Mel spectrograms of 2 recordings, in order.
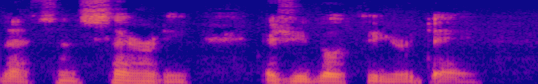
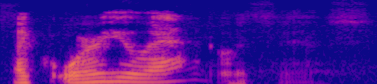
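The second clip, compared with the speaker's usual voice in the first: higher, softer pressing question; 6 semitones higher, 4 dB quieter than usual. Acted. God pressing the listener again, higher and softer. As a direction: lift it up high and ease off the volume.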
